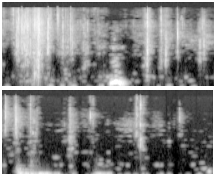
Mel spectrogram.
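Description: Chewing a crunchy Umaibo puffed corn stick: a burst of crackling crunch at the start, then a run of short crisp crunches, with a brief low hum about a second and a half in.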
